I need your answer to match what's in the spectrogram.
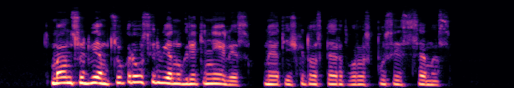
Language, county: Lithuanian, Kaunas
